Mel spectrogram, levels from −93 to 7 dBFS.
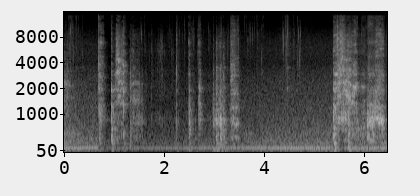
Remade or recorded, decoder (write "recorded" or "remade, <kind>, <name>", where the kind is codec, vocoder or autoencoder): recorded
